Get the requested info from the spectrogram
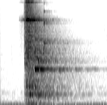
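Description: Orchestra: a single sudden loud stroke out of quiet playing, a bright metallic crash that dies away over about a second, leaving a high tone and a lower tone ringing on faintly.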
